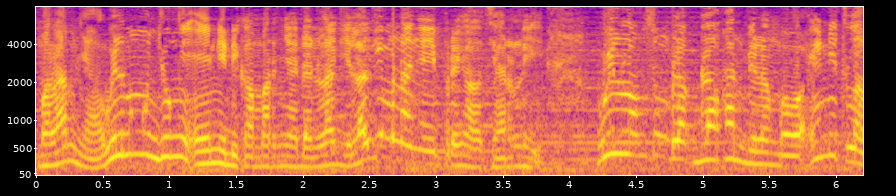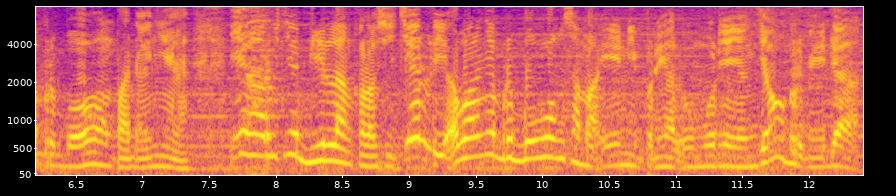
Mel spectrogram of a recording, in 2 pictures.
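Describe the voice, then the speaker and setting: Female recap narrator, high and animated, casual slangy delivery over clear background music. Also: brisk. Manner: chatty, slangy storytelling.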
